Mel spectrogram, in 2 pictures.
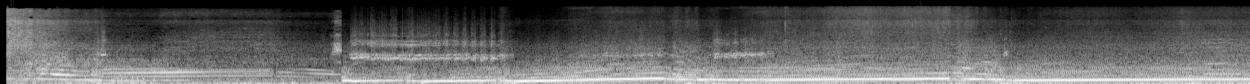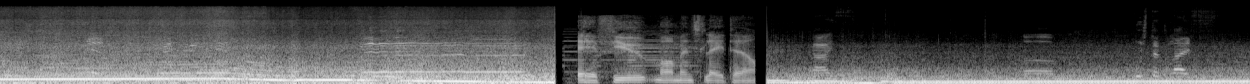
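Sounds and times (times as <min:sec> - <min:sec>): car engine revving through gears: 0:00.1 - 0:18.1.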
